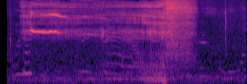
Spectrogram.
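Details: A female Golden Retriever holding a receipt in her mouth gives a thin, high, wavering whine, followed by a brief burst of rustling; finding: Golden Retriever.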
